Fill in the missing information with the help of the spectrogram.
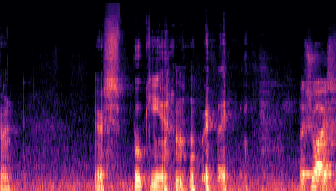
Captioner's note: chuckles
